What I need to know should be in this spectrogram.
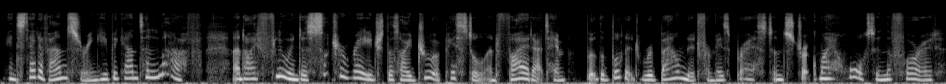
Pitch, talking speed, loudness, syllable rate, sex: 245 Hz, 235 wpm, -20 LUFS, 5.7 syllables/s, female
